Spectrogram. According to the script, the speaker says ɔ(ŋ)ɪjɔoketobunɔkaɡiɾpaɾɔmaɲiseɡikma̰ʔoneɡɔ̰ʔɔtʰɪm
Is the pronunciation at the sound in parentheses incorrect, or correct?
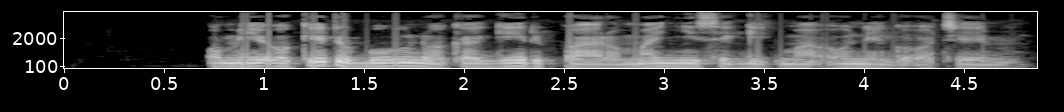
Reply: incorrect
